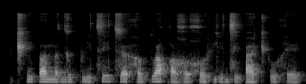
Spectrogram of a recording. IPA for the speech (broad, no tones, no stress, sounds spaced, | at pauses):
t͡ʃʼ i ʔ ʌ n ʌ d ɯ p i t͡s i t͡s œ h ʌ tʷ œ qʷ a ʁʷ ʌ χʷ i f j i d͡z i ʔ a t͡ʃʼ u h e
